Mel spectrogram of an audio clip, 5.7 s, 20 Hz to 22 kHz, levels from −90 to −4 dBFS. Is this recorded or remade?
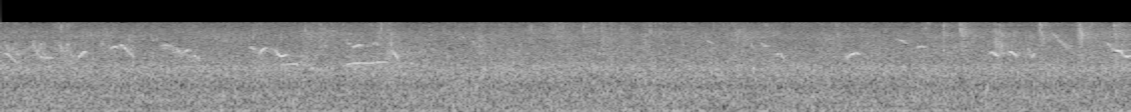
recorded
